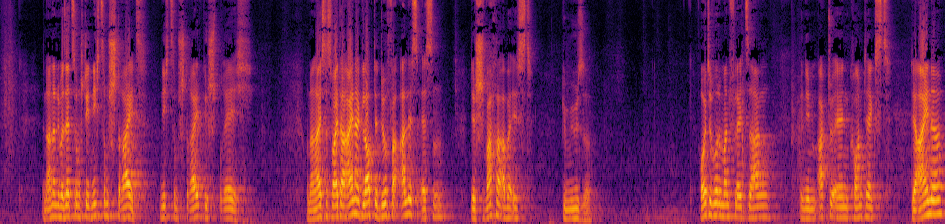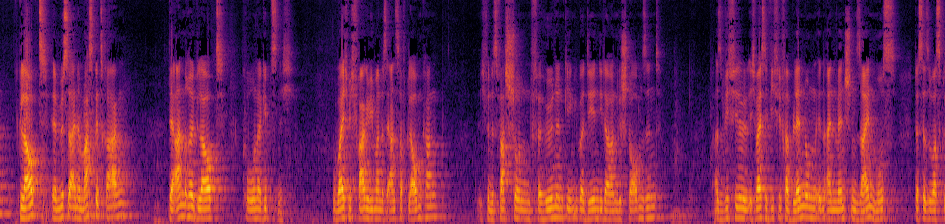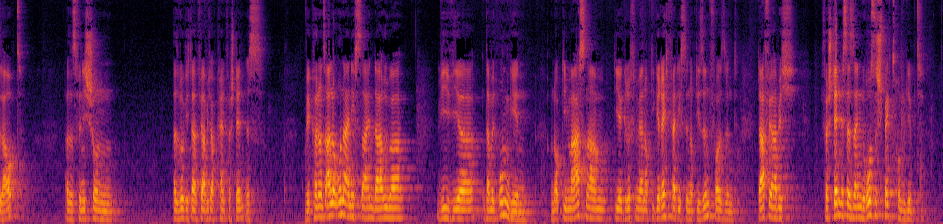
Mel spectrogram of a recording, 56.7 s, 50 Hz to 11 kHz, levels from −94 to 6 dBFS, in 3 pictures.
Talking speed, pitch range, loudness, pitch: 145 wpm, 130-155 Hz, -16 LUFS, 140 Hz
